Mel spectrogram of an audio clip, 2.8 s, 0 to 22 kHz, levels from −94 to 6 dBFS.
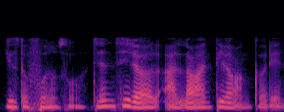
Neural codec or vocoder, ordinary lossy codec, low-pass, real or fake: none; MP3, 32 kbps; 5.4 kHz; real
